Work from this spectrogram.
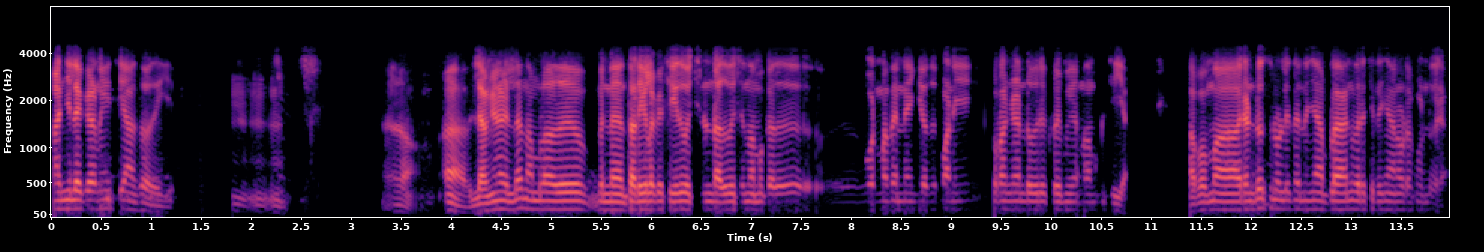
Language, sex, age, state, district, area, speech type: Malayalam, male, 30-45, Kerala, Thiruvananthapuram, urban, conversation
